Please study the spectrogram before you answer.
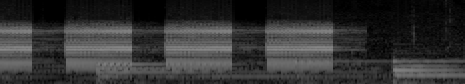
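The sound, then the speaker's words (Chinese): An electronic system restart warning alarm sounds: four loud, harsh, high buzzing pulses alternating with a lower tone, then a steady lower buzzing tone to the end. “这已经不知道是第几次系统发出重新启动的声音了。”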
